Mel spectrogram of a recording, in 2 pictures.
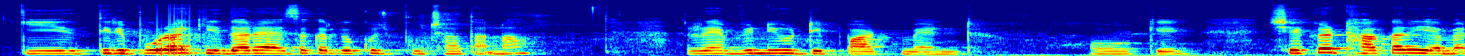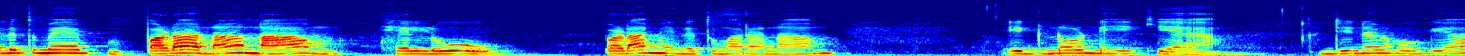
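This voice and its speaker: A young woman from Tripura chatting casually on a phone live stream at home at night, reading viewers' comments and talking softly so she won't disturb the neighbours. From Tripura, India. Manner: chatty, sways while talking, lowers voice to keep it down. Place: small room at home at night. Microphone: phone held or propped close.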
